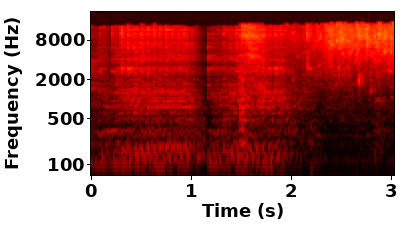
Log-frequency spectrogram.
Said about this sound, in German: Wie sie sich ein Bad einlässt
